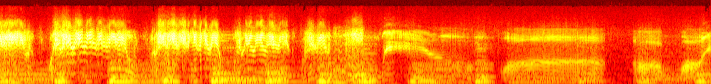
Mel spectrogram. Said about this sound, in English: Now on that very same night, that old tomcat started a fight. And this is the way it all did sound to me.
